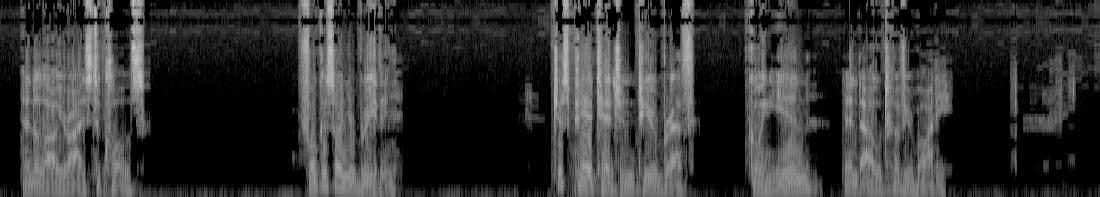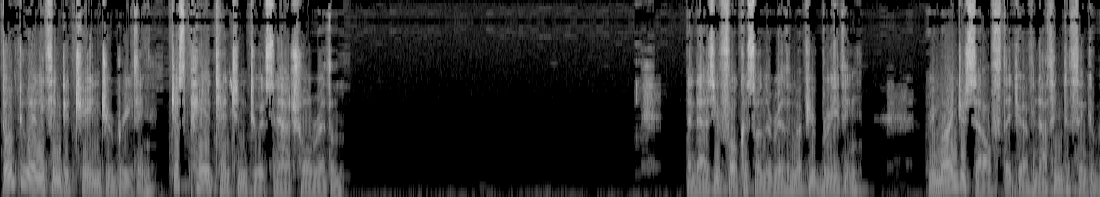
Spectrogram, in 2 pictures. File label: relaxation tension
